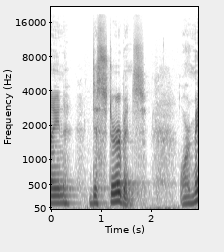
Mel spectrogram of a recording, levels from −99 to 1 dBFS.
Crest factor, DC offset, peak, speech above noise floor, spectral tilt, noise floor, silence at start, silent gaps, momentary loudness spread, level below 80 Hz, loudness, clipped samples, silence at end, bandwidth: 18 dB; under 0.1%; -12 dBFS; 21 dB; -6.5 dB/octave; -50 dBFS; 0 s; none; 21 LU; -62 dBFS; -30 LUFS; under 0.1%; 0 s; 15 kHz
